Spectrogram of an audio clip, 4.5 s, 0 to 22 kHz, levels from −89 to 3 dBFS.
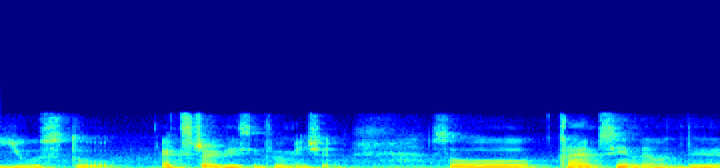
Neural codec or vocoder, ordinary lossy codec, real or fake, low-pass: none; none; real; 7.2 kHz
